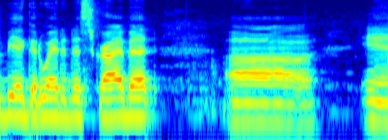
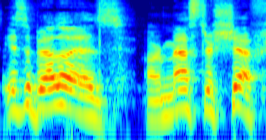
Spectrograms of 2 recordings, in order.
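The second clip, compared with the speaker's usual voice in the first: louder, higher host voice; proud host; 6 semitones higher, 6 dB louder than usual. Acted. Game master as camp host introducing the chef, louder and higher. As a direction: present the cook with voice raised. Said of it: "And he says".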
